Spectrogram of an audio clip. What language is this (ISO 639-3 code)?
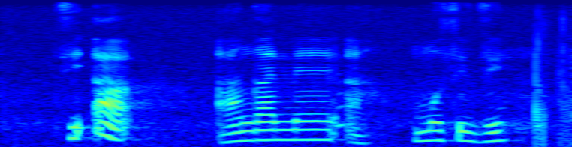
ven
